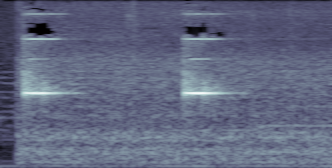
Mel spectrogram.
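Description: Workout interval timer's countdown beeps: two short high beeps a second apart, counting down the last seconds of a rest period, over steady background noise.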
